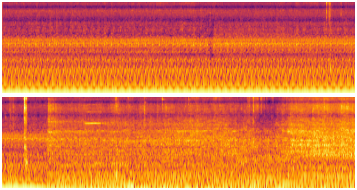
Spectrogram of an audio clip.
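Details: Engine drone turns into a rough, uneven grinding rumble in every gear except neutral, after a large bang and loss of power shifting from R to L; suspected transmission failure.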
